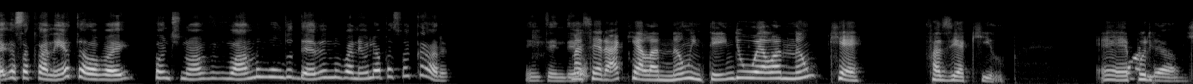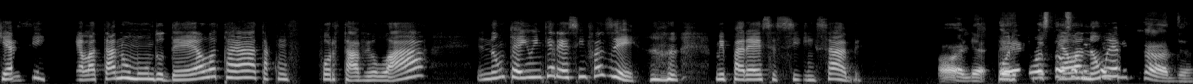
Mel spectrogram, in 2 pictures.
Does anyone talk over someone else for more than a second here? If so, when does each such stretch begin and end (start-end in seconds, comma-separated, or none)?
21.9-23.1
